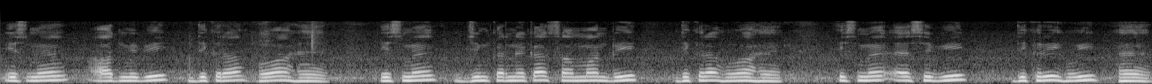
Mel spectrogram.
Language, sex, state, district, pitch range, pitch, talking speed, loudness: Hindi, male, Uttar Pradesh, Jalaun, 165-185 Hz, 175 Hz, 120 wpm, -13 LUFS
